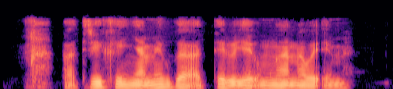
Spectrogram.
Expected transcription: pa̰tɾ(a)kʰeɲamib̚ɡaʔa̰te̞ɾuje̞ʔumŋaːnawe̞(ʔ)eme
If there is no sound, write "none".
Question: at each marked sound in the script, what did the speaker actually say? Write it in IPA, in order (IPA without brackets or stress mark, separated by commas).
i, ʔ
